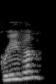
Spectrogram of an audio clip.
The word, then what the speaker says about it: Greaven: And so is it pronounced Greaven?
